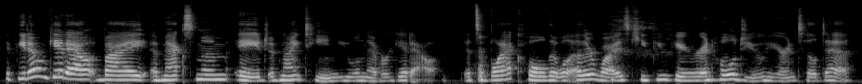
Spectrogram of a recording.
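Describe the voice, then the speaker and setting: A woman's voice: mid-range voice, normal speed, hardly any pauses. Wry woman reading stories aloud. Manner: wry, deadpan asides and swearing. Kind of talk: casual chat reading posts aloud.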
